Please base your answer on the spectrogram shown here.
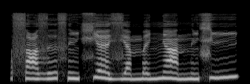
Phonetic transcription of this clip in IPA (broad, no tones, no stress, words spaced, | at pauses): sɑzɨsĩçɛ zʲamɛɲã nĩɕi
